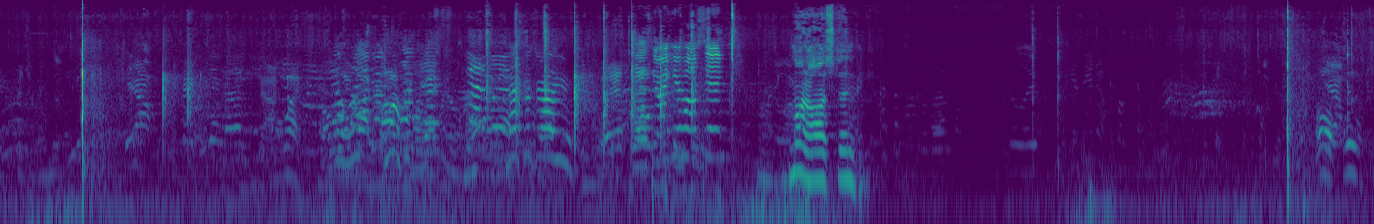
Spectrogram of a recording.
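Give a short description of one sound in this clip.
A baseball pops sharply into a catcher's mitt.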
